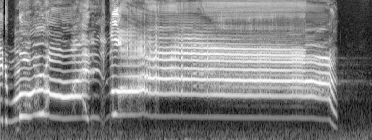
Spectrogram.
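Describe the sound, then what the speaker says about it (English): A loud, sustained high-pitched scream in a children's trivia show, starting with a few short wavering cries and then a long held shriek of about three seconds that cuts off abruptly. "Why are you screaming?"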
